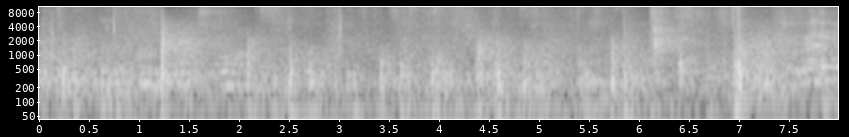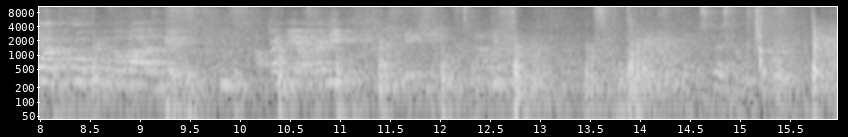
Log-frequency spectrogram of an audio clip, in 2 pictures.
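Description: Bare feet thump and shuffle on a padded mat.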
